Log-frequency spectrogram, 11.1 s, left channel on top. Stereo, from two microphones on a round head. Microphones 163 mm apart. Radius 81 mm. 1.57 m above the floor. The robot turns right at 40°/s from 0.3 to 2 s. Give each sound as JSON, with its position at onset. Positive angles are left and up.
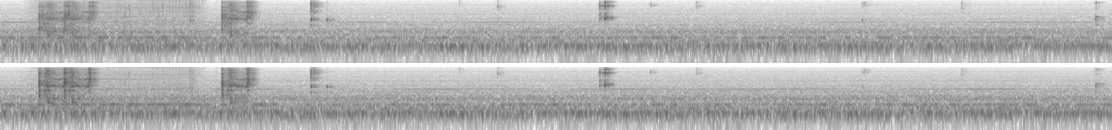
{"t": 0.4, "sound": "a camera shutter", "side_deg": -75, "distance_m": 3.0}
{"t": 3.1, "sound": "crushing", "side_deg": 10, "distance_m": 4.0}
